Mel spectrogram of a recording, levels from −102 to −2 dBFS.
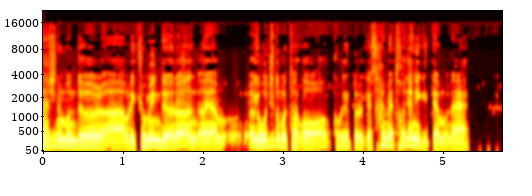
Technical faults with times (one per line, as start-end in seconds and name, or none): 0.00-5.74 overdone noise removal
1.65-1.95 lost packet rebuilt from error correction
4.57-4.63 lost packet rebuilt from error correction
